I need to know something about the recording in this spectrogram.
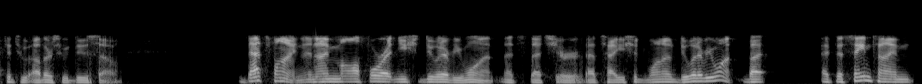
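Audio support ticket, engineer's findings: AMR rate drop, 2.40–3.57 s (ending just before "for it and you") and 8.80–9.14 s. Speech turns rougher and buzzier with the same 4 kHz top edge and no gap, which points to the AMR-NB link falling from 12.2 to about 5.9 kbps. Spectrogram: smeared harmonics; waveform continuous.

Processor overload crackle, 5.54–5.88 s, between "that's that's" and "how you should want". Gritty tearing over the speech as roughly ten buffers, likely about 10 ms each, miss their deadline and repeat stale audio. Waveform: hard-edged discontinuities; spectrogram: vertical broadband clicks.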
